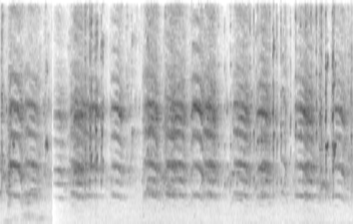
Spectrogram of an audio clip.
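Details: Extremely loud parrot screeching, harsh raspy squawks in long bursts of about a second each, separated by short pauses.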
